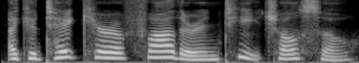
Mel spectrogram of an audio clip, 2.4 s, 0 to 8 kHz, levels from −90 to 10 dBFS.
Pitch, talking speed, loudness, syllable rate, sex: 225 Hz, 225 wpm, -16 LUFS, 4.8 syllables/s, female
